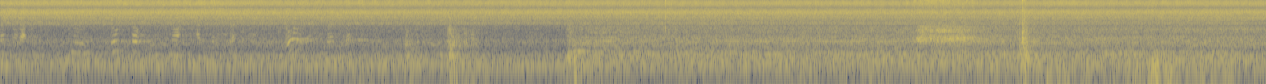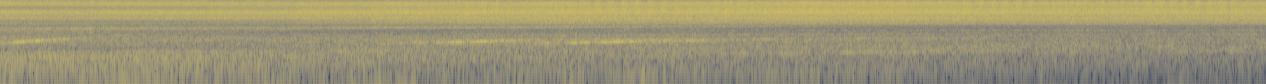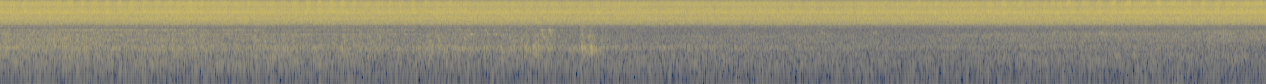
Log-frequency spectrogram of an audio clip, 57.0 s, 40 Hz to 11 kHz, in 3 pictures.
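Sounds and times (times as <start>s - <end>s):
steady high hiss: 0.0s - 8.5s, 9.6s - 28.1s, 28.8s - 56.9s
electric train motor whine: 3.9s - 44.0s.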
